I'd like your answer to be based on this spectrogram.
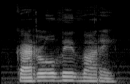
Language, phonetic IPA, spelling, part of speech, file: Czech, [karlovɪ varɪ], Karlovy Vary, proper noun, Cs Karlovy Vary.ogg
- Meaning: Karlovy Vary (a spa city, district, and administrative region located in western Bohemia, Czech Republic; formerly known as Karlsbad)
